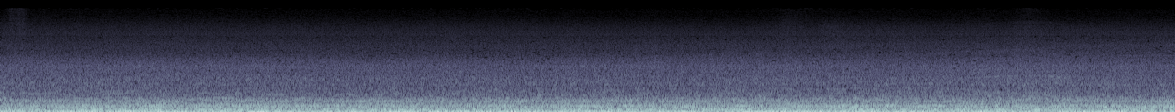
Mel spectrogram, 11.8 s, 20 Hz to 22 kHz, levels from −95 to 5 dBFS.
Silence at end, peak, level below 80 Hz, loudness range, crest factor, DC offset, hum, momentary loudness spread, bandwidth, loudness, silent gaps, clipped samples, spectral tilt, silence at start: 0 s; -6 dBFS; -22 dBFS; 1 LU; 12 dB; under 0.1%; none; 2 LU; 4.4 kHz; -25 LUFS; none; under 0.1%; -9.5 dB/octave; 0 s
